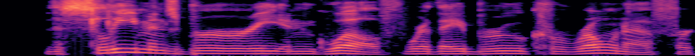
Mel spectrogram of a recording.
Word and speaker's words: Guelph: Guelph. Yeah. See, here in Canada, we're dumb, so we spell things so stupid. Sounds it's spelled with a U, but sounds like a W.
